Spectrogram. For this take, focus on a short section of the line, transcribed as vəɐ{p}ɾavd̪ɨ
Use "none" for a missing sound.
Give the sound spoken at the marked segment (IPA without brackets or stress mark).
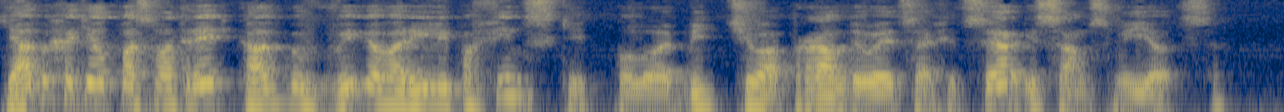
p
